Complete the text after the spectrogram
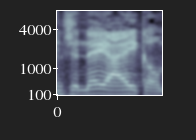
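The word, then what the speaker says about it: Jhené Aiko: First of all, I thought that was Jahina. Ain't the Gina KO? Jahina KO. – The name. That's my baby. Janae Aiko, man. You got to say it right.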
